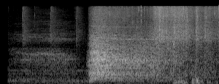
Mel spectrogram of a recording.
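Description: A woman blowing a long, hard breath across her cupped hands to blow out confetti; a loud hiss of air that begins about a second in.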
